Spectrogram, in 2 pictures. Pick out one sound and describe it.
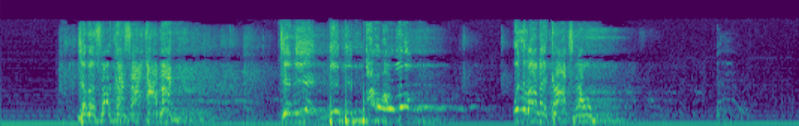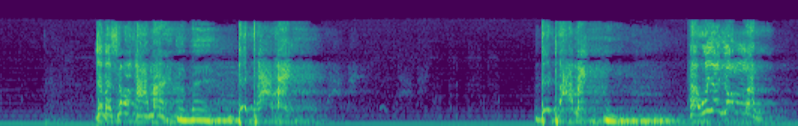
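A man preaches forcefully into a microphone, with echo in a large hall.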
